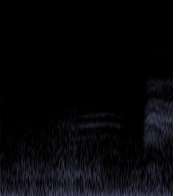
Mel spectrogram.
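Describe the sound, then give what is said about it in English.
Begging call of a nearly grown juvenile American crow: a fainter nasal cry followed by a louder, harsher, drawn-out one, over a low rumbling background, in a mixed conifer forest of Douglas fir, ponderosa pine, lodgepole pine and limber pine with open rocky areas. “That last noise appeared to be a begging call of a nearly grown juvenile American crow.”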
